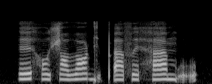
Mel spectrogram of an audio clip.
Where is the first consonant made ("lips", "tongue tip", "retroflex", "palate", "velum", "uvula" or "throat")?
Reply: throat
